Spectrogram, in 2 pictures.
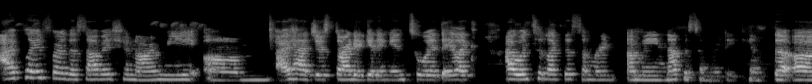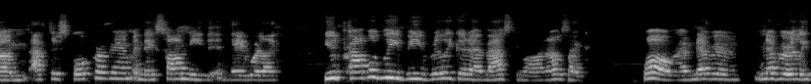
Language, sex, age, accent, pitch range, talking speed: English, female, 10-29, American, 210-250 Hz, 215 wpm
